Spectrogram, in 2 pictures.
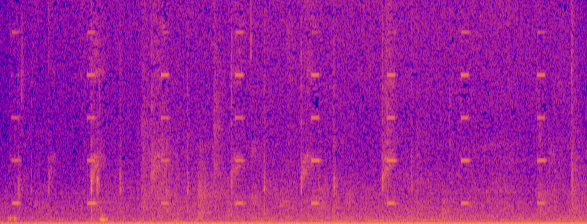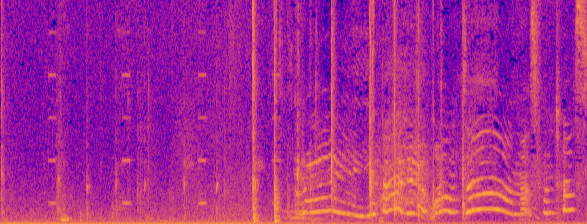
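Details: Short test beeps repeat in a quiet room, then a young child vocalizes loudly; cochlear implant switch-on test tones for a deaf daughter.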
